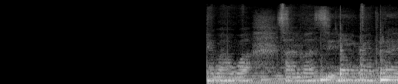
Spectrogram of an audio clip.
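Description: The audio is already in a dropout to silence at the start and stays dead until 2.07 s. The input was likely lost, leaving plain silence without room tone.

From 2.27 to 3.77 s come periodic USB or driver dropouts. Every 0.5 s a couple of milliseconds are skipped, giving regular ticks.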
